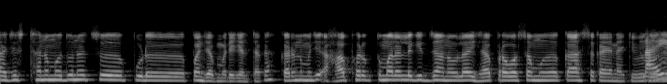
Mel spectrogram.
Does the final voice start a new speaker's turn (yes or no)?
yes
